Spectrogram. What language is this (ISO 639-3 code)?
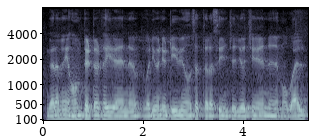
snd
